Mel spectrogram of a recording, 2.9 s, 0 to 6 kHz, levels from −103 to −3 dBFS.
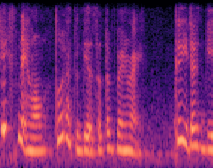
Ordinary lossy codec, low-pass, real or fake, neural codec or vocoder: Opus, 32 kbps; 5.4 kHz; fake; codec, 16 kHz, 4 kbps, FunCodec, trained on LibriTTS, 50 frames a second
